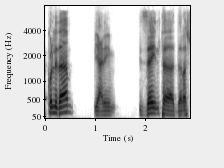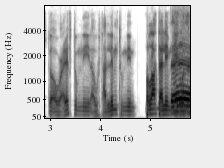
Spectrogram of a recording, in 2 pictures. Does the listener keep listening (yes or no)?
no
